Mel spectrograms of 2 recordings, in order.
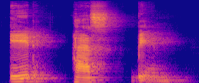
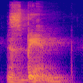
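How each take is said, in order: First: All three words are said in full. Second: The phrase is shortened and contracted.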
